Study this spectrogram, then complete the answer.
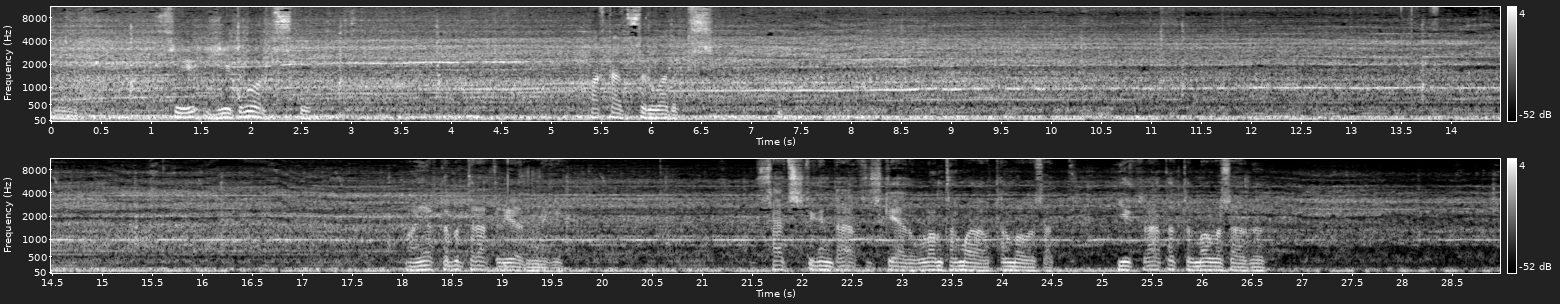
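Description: A tractor engine rumbles steadily nearby.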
